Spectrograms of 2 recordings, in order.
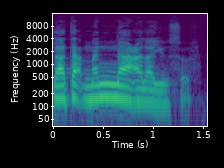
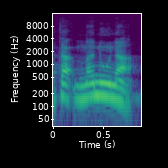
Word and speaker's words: تأمنا: So it's la ta'manna ala Yusuf. It's not ta'manna ala Yusuf. And that's because it's fusing a dhamma inside it.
